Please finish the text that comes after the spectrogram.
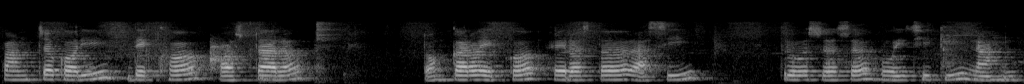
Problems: none marked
